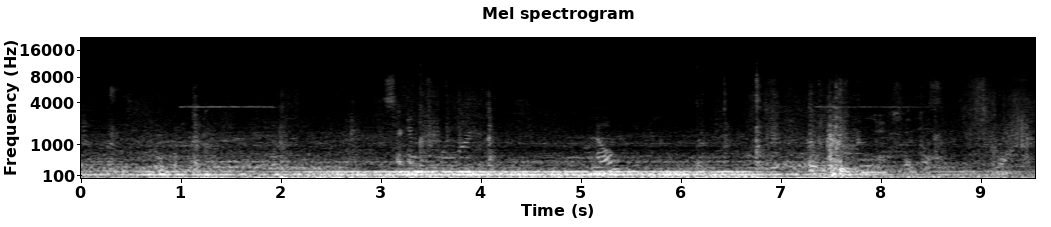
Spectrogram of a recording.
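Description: An elevator chime beeps.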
